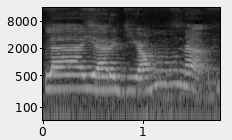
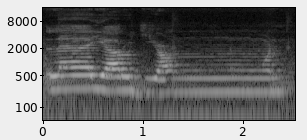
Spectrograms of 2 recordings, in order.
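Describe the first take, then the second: First: The phrase ends with a final vowel. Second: The phrase stops on a final consonant.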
